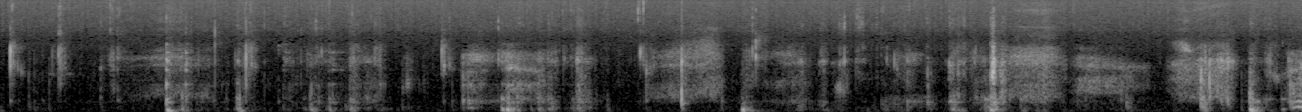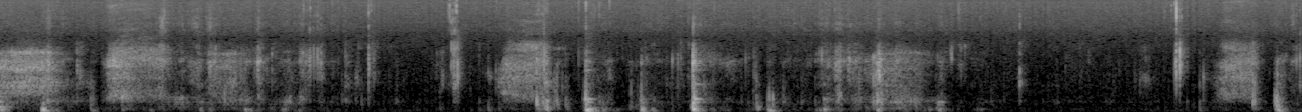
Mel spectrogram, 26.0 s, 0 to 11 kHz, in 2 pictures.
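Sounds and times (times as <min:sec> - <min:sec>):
chewing and wet mouth noises: 0:00.0 - 0:04.8, 0:15.2 - 0:18.0, 0:22.4 - 0:25.2
breathy hissing breaths: 0:01.2 - 0:02.2, 0:04.6 - 0:16.0, 0:18.0 - 0:18.7, 0:21.6 - 0:22.5, 0:25.1 - 0:26.0.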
